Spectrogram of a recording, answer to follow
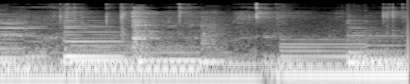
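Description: Background music led by a plucked acoustic guitar, with a bass line changing about one and a half seconds in.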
